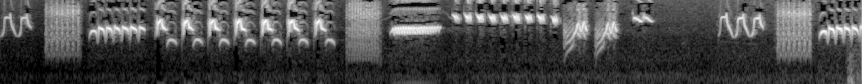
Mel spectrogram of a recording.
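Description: Skylark song: rapid bursts of high, bright chirps and repeated trilled notes, clear and loud, alone.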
